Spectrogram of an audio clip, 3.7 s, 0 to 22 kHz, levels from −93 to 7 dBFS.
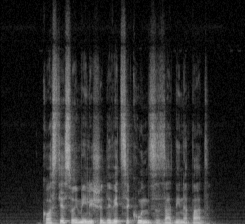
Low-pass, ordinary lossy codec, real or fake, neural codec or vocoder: none; none; real; none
